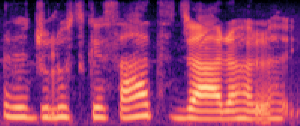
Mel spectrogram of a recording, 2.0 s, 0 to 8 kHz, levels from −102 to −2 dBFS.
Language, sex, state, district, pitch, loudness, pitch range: Bajjika, female, Bihar, Vaishali, 220 Hz, -17 LUFS, 190-230 Hz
